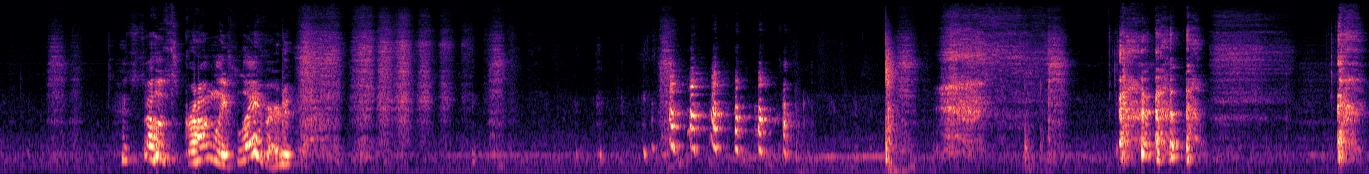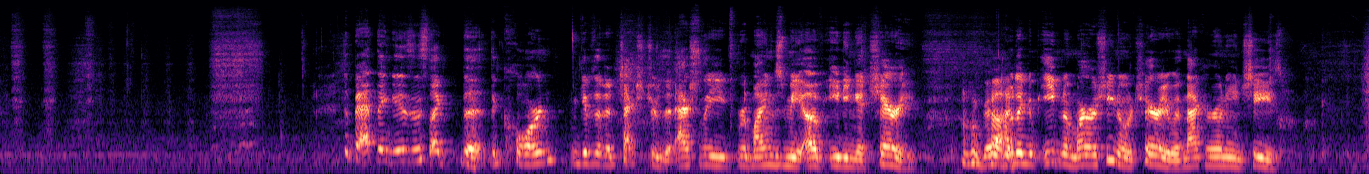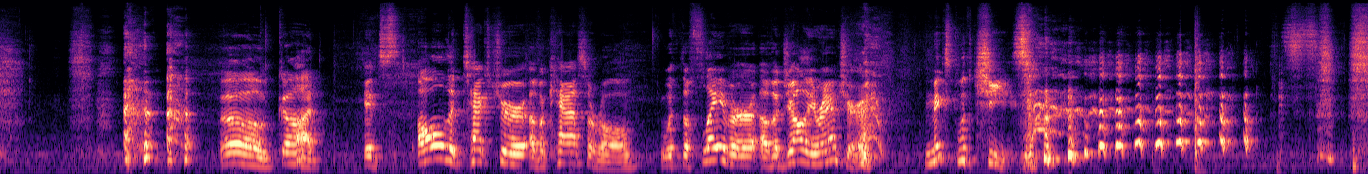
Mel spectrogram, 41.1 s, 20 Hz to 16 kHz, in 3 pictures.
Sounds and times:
Inside, small room: 0.0 - 41.0
Speech: 1.2 - 3.0, 17.1 - 26.6, 29.6 - 37.9.

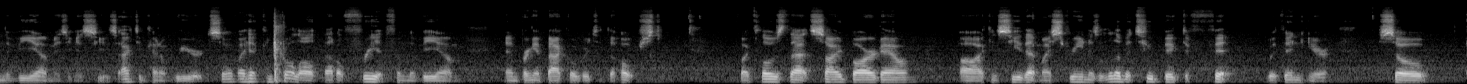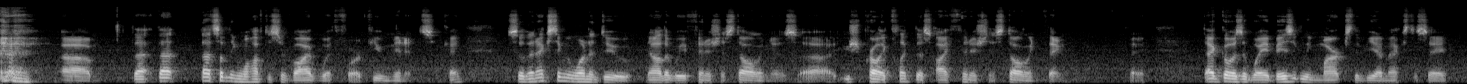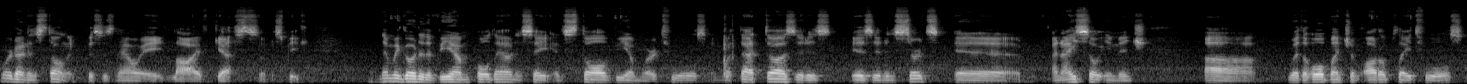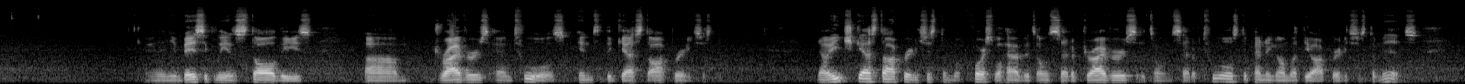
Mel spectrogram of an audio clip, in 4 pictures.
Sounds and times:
Speech: 0.0 - 25.4, 26.0 - 32.4, 33.1 - 40.8, 41.4 - 44.0, 45.4 - 51.2, 52.2 - 58.3.

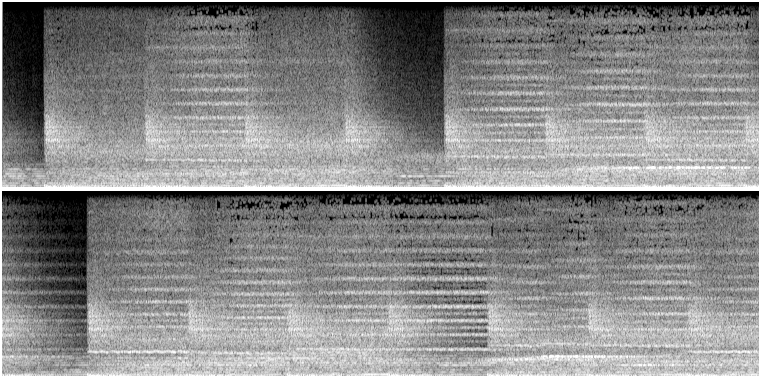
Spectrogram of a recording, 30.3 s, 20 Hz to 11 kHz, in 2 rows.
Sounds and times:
Music: 0.0 - 30.2.

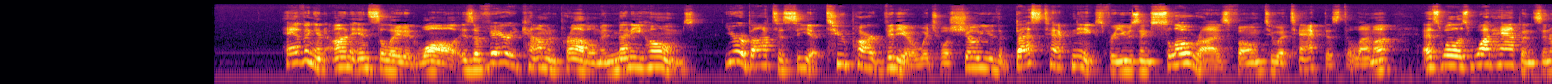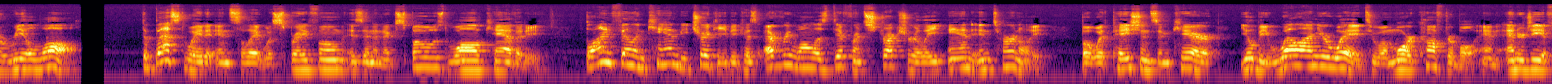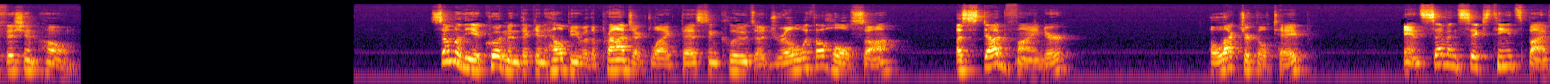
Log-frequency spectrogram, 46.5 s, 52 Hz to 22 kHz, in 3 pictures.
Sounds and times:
Speech: 2.8 - 16.4, 17.0 - 31.9, 35.4 - 41.8, 43.1 - 44.2, 45.1 - 46.5.

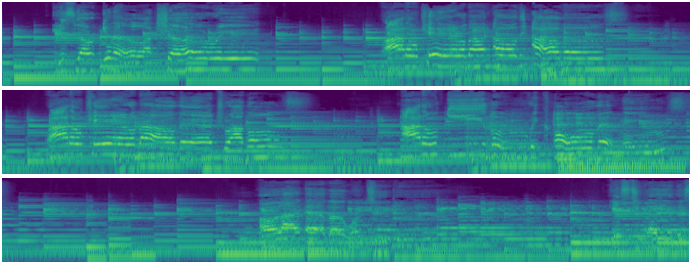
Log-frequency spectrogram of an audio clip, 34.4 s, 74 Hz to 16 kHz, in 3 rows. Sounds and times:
Music: 0.0 - 34.3.

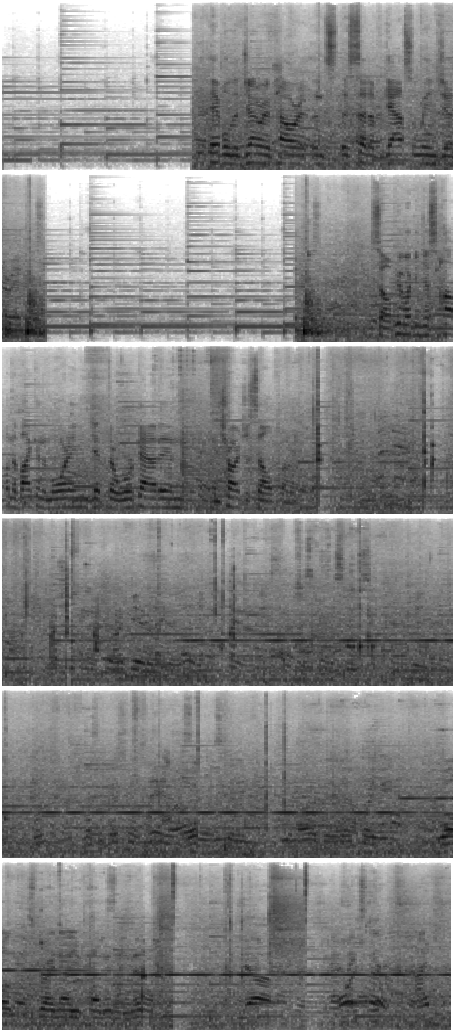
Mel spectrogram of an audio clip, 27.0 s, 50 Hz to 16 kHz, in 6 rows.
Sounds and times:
Music: 0.0 - 27.0
Speech: 1.9 - 5.0, 8.2 - 12.1, 18.4 - 24.2.

